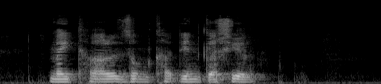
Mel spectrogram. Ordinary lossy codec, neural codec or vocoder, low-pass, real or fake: AAC, 32 kbps; vocoder, 44.1 kHz, 128 mel bands every 256 samples, BigVGAN v2; 10.8 kHz; fake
